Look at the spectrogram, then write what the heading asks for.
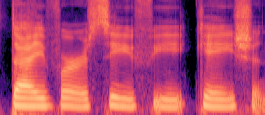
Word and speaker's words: diversification: There's six six distinct sounds among which the first and the fifth syllable is the stressed part. So, diversification. Diversification. Okay, diversification. All right, that's the first one. So, the longer word with multip This is a longer word with multiple stresses. So, diversification. The stress is on K.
